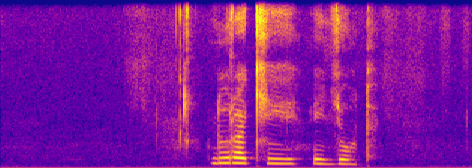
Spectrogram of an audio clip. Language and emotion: Russian, sad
